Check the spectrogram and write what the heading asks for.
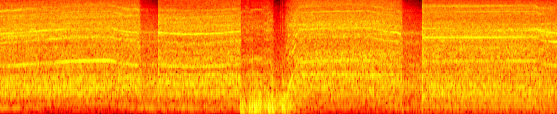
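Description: Power drill driving a long KonstruX full-thread wood screw through a stud-wall frame, its motor whining steadily. The drill eases off briefly three times, about two, three and five seconds in, and after the second pause it spins back up with a rising whine.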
